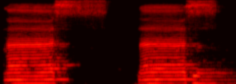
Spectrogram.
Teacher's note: Maka sifat daripada huruf sin yang pertama adalah hamas, mengalir nafas, nas, nas. Yang kedua rokhawah, memanjang suara, nas, es, es.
